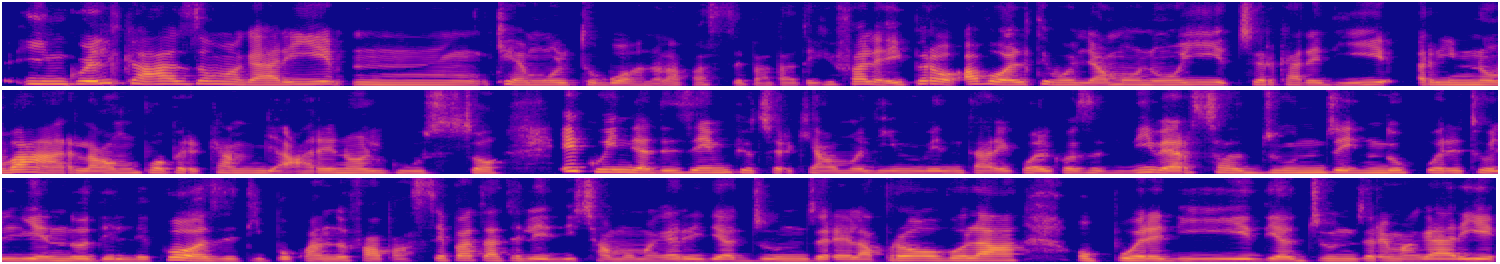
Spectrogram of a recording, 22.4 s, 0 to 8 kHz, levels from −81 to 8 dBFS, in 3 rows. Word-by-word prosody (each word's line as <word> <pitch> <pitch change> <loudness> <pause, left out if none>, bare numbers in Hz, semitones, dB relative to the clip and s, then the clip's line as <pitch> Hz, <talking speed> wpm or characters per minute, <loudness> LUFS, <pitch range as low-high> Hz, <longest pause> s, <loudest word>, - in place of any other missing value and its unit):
In 245 -1 +2
quel 255 +6 +6
caso 250 -1 +2
magari 225 0 0
mhmm, 185 -4 -5
che 220 -5 -3
è - - -2
molto 180 0 -5
buona 170 -5 -4
la 160 - -5
pasta 180 0 -12
e - - -20
patate 170 +1 -11
che 205 +4 -11
fa 235 +2 0
lei 195 -2 0
però 260 -2 +3
a 235 +4 +4
volte 215 -1 +3
vogliamo 195 0 -3
noi 190 +2 -3
cercare 190 -2 -4
di 175 +4 -4
rinnovarla 185 -2 +3
un 175 +1 -5
po' 190 0 0
per 185 -2 -4
cambiare, 180 -2 -2
no, 180 0 -1
il 175 0 -4
gusto. 165 0 -4 0.3
E 335 +2 +7
quindi, 230 -7 +2
ad 180 -1 +3
esempio, 200 +2 0
cerchiamo 175 -1 -5
di 175 0 -8
inventare 175 0 -4
qualcosa 180 0 -2
di 165 0 -17
diverso 200 +1 +2
aggiungendo 190 +1 0
oppure 195 -2 -3
togliendo 180 -1 0
delle 165 -1 -3
cose, 185 -5 +5
tipo 170 0 -7
quando 175 0 -2
fa 180 -1 -1
pasta 170 +3 -9
e - - -1
patate 200 -2 0
le 175 -3 0
diciamo 165 0 -5
magari 165 +1 -2
di 170 0 0
aggiungere 175 0 -2
la 160 0 +1
provola, 200 +1 +5 0.3
oppure 190 0 +3
di 175 -1 0
di 185 - -1
aggiungere 180 +1 -1
magari 175 0 +2
180 Hz, 170 wpm, -24 LUFS, 175-200 Hz, 0.3 s, E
